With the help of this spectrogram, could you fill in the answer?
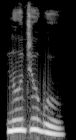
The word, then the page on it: ನುಜುಗು: nujugu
